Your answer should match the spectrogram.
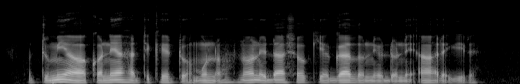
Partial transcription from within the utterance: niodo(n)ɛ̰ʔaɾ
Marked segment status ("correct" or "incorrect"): correct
